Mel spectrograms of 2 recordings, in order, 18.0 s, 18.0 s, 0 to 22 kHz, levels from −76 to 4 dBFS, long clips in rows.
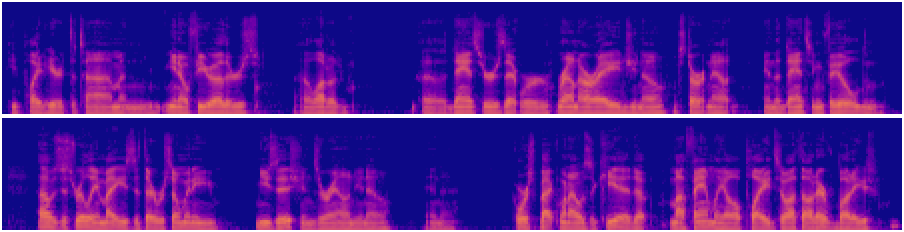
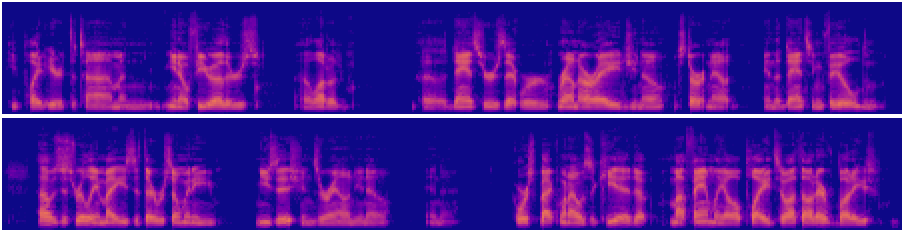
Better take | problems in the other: first | thin; somewhat; fading below 350 Hz

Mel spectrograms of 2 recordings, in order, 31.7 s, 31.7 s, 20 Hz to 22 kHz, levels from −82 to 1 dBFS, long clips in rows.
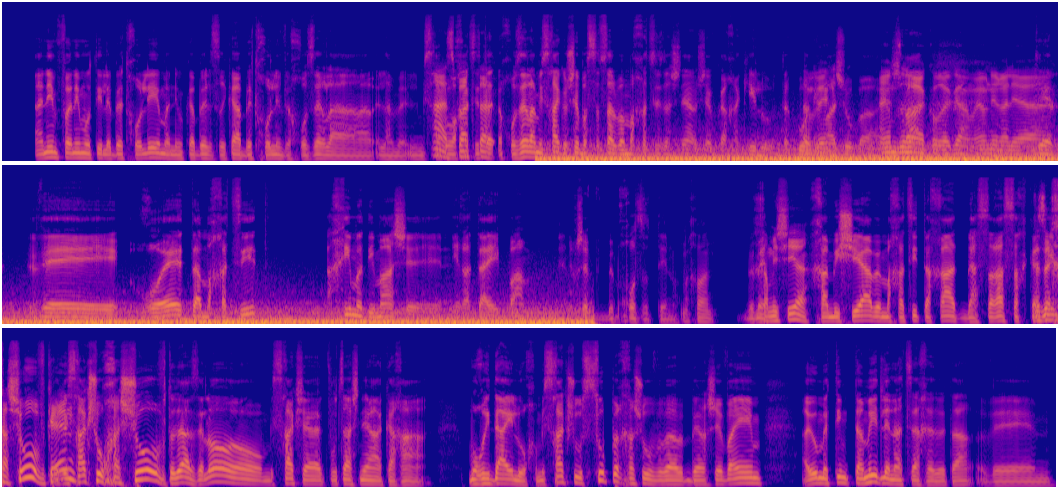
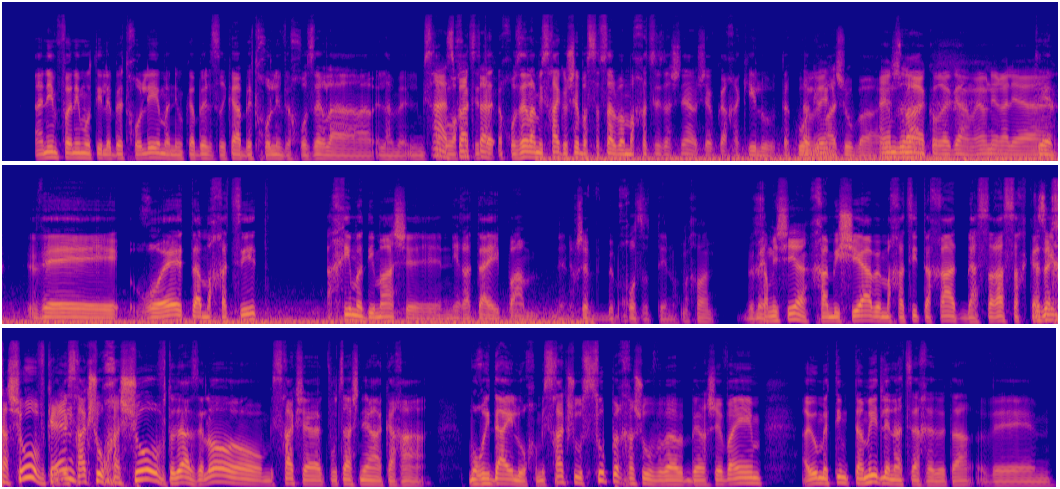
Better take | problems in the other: second | low rumble; loud; from 5.5 to 16 s; 10 dB below the speech; faint in the second

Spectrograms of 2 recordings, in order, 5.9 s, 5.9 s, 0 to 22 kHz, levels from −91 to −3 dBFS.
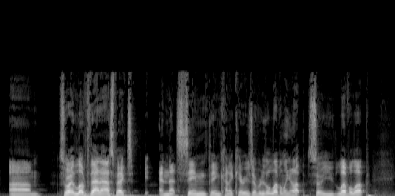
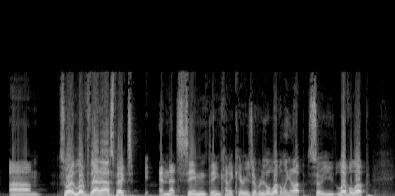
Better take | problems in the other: first | distortion; slight; 4% of the sound clipped

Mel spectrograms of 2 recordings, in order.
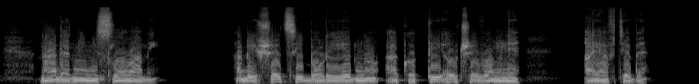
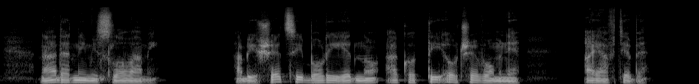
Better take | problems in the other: second | distortion; heavy; 16% of the sound clipped

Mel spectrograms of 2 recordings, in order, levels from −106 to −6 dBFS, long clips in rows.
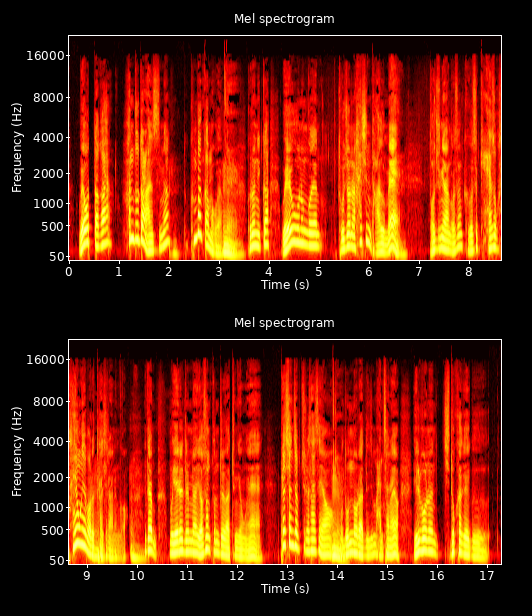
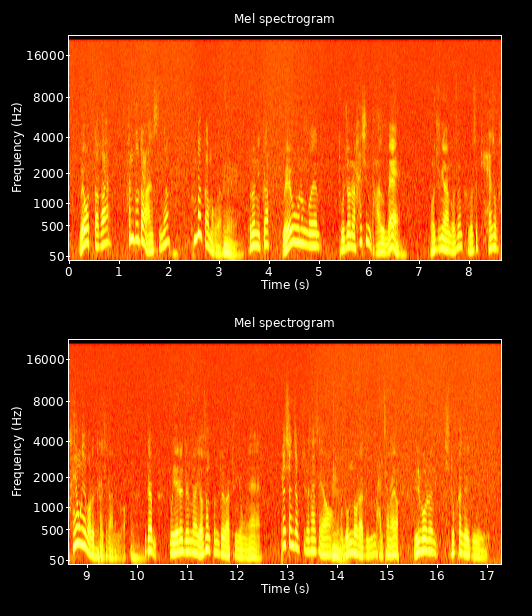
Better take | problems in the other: first | hiss; loud; throughout; 9 dB below the speech

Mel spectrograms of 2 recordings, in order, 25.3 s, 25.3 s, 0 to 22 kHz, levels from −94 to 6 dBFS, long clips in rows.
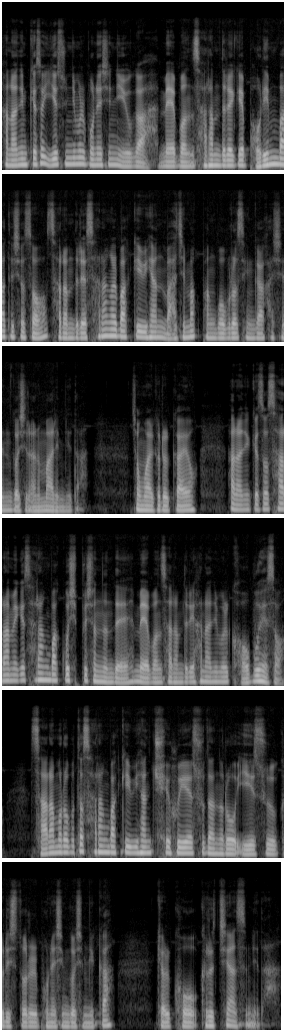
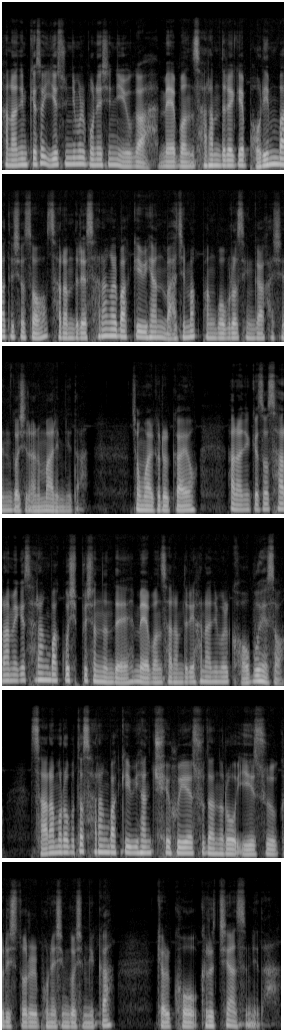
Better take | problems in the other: neither | none

